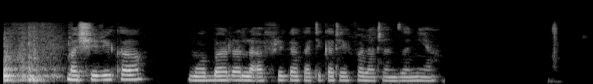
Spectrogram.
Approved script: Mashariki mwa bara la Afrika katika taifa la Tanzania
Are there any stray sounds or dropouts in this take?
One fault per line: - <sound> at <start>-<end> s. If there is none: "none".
none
